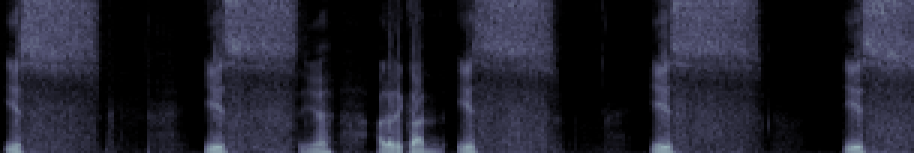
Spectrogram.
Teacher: Sin itu punya sifat HAM yaitu mengalirnya nafas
